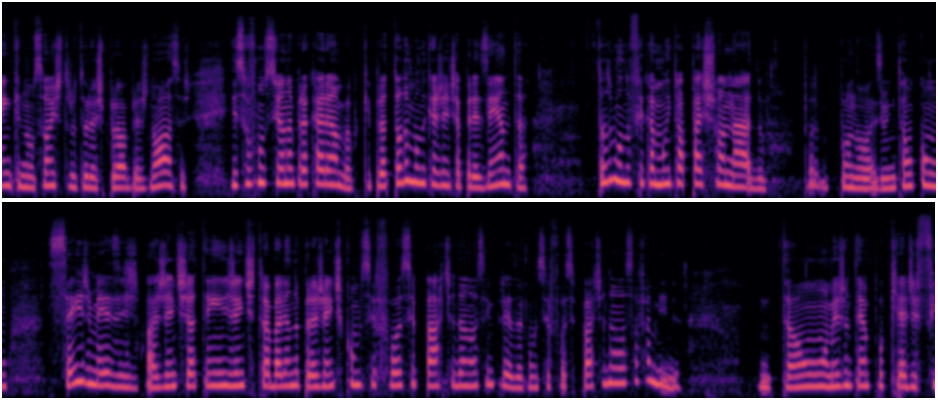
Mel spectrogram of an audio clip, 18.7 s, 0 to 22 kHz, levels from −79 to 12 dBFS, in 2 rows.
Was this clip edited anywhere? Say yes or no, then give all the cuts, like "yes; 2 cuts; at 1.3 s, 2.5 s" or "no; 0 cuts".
yes; 2 cuts; at 8.8 s, 10.7 s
